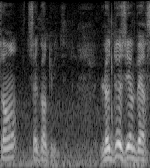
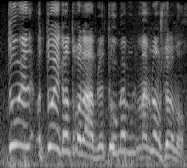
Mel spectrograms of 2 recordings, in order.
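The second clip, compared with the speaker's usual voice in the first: amazed exclamation; 7 semitones higher than usual. Real, not acted. Teacher marvels at the point.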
